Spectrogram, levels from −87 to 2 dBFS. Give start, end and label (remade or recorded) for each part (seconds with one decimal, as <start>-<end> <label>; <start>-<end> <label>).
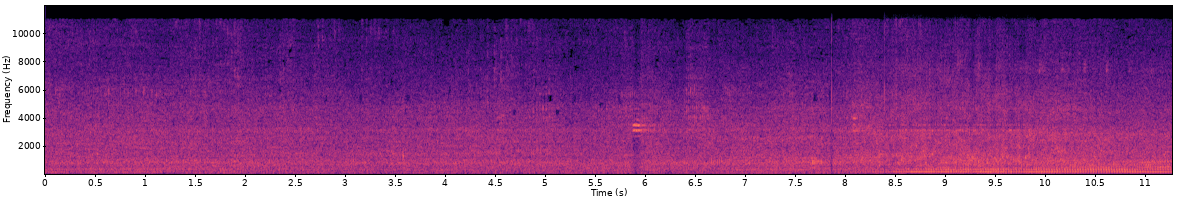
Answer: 0.0-8.4 recorded; 8.4-9.9 remade; 9.9-11.3 recorded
